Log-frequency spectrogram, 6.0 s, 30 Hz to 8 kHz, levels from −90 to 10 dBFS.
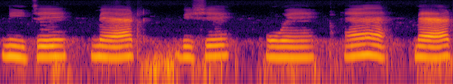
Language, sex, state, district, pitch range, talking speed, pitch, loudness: Hindi, female, Punjab, Fazilka, 180-190 Hz, 70 wpm, 185 Hz, -15 LUFS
